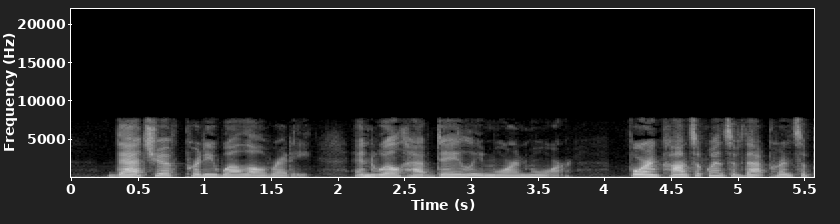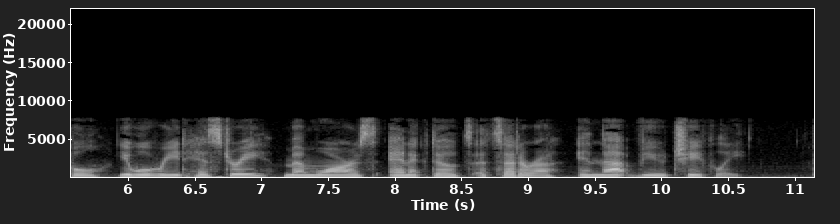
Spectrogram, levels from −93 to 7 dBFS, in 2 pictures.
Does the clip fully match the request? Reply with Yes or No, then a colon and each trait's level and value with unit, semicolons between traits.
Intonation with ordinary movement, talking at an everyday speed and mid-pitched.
Yes: average, 3.1 semitones; average, 160 wpm; medium, 175 Hz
